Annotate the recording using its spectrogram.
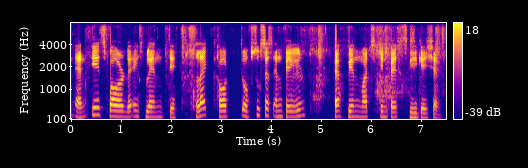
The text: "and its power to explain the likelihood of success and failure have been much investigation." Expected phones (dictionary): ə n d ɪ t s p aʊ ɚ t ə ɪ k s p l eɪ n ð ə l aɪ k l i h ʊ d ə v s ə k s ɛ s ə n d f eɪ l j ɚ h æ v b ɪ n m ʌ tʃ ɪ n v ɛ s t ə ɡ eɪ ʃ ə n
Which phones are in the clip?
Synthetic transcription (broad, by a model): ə n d ɪ t s p aʊ ɚ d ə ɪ k s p l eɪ n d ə l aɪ k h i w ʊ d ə f s ə k s ɛ s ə n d f eɪ l j ɚ h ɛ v b ɪ n m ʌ tʃ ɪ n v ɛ s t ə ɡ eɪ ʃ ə n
